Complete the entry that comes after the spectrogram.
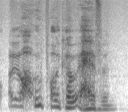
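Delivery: quiet, doubtful mock wishing; tentative hope. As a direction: softly imitate an unsure hope. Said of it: "it's not like".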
